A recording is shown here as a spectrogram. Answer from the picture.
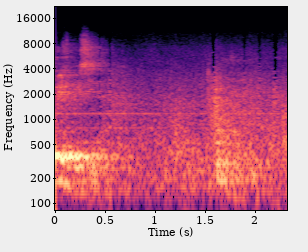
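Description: Congregation sitting down in wooden pews: a sudden knock with a short voice-like sound at the start that fades over half a second, then shuffling and another knock about a second and a half in.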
